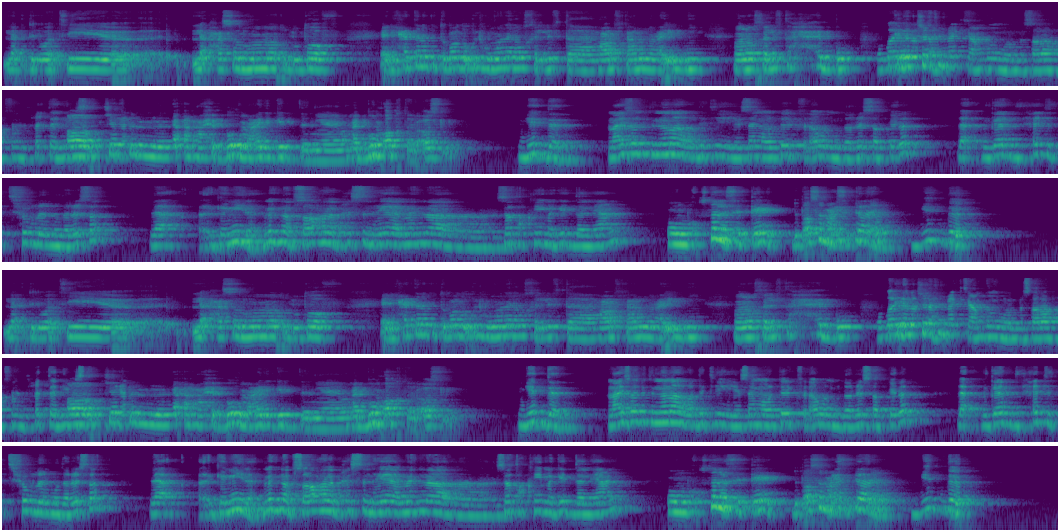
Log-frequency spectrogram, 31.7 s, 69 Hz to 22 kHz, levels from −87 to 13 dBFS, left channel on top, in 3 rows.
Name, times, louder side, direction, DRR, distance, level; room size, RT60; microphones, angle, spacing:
voice 1, 0.0-1.6 1.9-3.2 3.5-7.0 7.3-8.5 8.9-9.3 11.2-15.1 27.8-29.5 29.8-29.9 30.6-30.7, left 1 dB, 25° left, -3 dB, 3.8 m, -28 dB
voice 2, 8.7-11.4 15.7-16.3 16.6-19.7 20.1-22.1 22.6-27.4 28.2-28.4 29.4-30.7, right 2 dB, 90° right, 2 dB, 2.5 m, -31 dB
15.5 x 15.5 x 3.0 m, 0.66 s
head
